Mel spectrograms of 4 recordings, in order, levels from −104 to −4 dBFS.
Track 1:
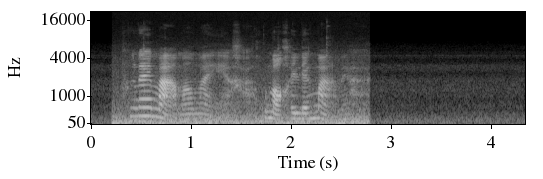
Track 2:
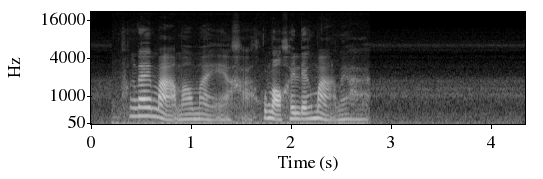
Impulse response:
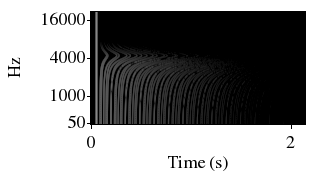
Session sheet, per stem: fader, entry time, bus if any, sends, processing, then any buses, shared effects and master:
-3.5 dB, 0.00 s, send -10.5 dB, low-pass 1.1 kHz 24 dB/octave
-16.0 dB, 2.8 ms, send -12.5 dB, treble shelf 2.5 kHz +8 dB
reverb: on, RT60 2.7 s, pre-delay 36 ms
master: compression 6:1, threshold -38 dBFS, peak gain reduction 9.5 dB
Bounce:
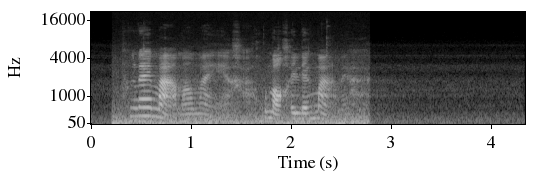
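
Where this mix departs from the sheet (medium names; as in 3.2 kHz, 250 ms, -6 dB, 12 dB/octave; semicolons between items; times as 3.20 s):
stem 1: missing low-pass 1.1 kHz 24 dB/octave; master: missing compression 6:1, threshold -38 dBFS, peak gain reduction 9.5 dB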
